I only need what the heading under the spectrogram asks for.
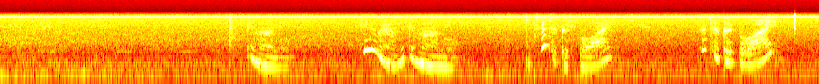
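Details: Indoor male pet cat, raised by an opossum and said to quack instead of meow, calling while being cuddled; four short harmonic calls that dip and then rise, spaced a few seconds apart, with soft human voices and a quiet room behind.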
